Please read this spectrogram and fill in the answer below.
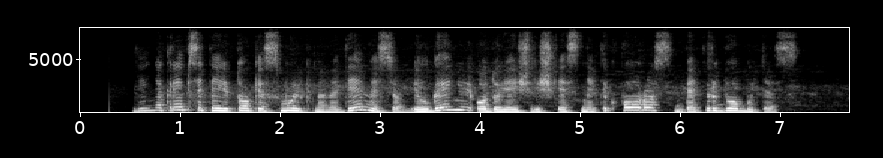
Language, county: Lithuanian, Panevėžys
